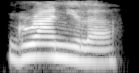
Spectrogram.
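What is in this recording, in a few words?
"granular", English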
